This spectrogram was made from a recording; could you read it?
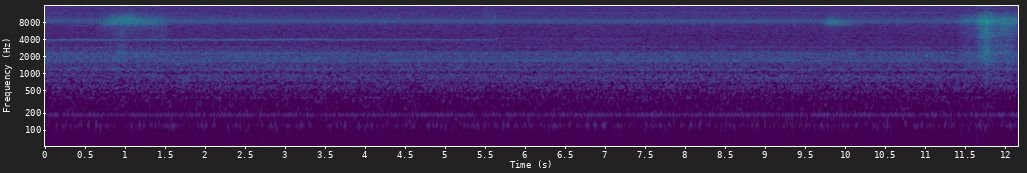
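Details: CPU cooler after upgrading from two-core to six-core CPU; steady low buzz under fan hiss with faint high whine, persists with new fan and with stock cooler and fan: CPU cooler fan buzz.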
